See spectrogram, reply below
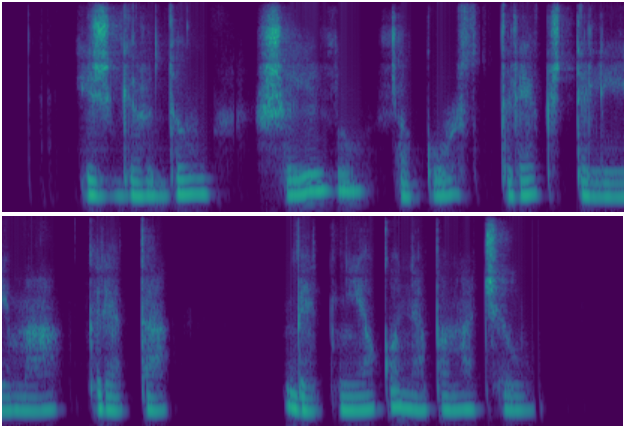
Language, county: Lithuanian, Tauragė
